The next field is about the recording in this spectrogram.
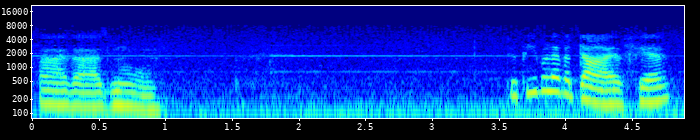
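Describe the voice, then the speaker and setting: A woman's voice: sits low, sing-song, brisk. An actress playing a bitter, defiant woman on edge in a British radio drama, clipped and cutting in manner. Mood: bitter, brooding. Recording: dull, noisy old radio drama recording.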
